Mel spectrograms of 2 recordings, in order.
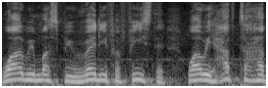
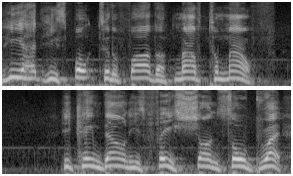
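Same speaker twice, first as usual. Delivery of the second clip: impassioned preaching; 5 semitones higher than usual. Real, not acted. Preacher holding Moses up to the congregation, impassioned. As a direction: preach it with mounting conviction.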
